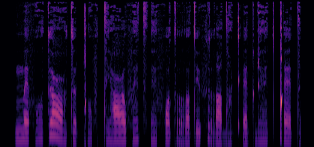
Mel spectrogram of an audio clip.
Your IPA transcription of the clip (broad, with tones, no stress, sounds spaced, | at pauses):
m ɛ˨ f ɔ̤˦˨ t ɵ˦ ʕ o̤˨ t ɵ˨ ǃ ɔ̤˨ f t e̤˨ ʕ o˨ f ɛ̤˦ t͡sʼ ɛ̤˨ f ɔ˨ t r ɔ˨ t y˦ f r o˨ dˤ ɛ̤˨ kʼ ɛ˨ t ɖʱ ɛ̤˦ t ǃ ɛ˦˨ t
